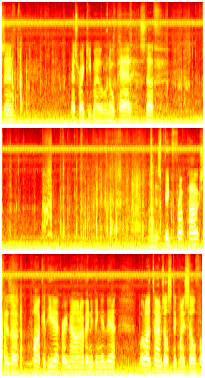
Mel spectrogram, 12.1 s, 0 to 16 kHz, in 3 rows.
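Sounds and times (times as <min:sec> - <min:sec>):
high-pitched insect trill: 0:00.0 - 0:12.0.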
